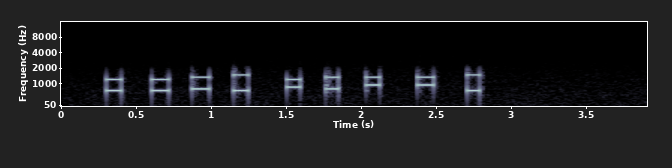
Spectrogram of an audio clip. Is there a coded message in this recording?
Yes: DTMF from 0.3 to 2.8 s, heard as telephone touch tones, dialled by hand, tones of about 100 ms. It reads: 115375003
